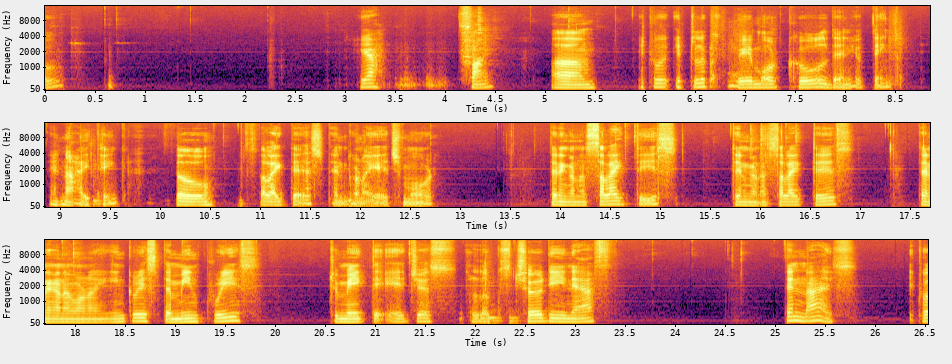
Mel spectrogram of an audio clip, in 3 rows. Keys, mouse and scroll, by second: 0.6 click, 1.3 click, 2.2-4.5 middle drag, 4.6 scroll up 2, 4.8 middle click, 5.5 scroll down 2, 5.7-7.0 middle drag, 7.1 scroll down 1, 7.3 middle click, 8.5 scroll up 1, 9.1 click, 9.3 Tab, 10.5 click, 10.8 Tab, 12.2 scroll up 1, 12.4 middle click, 13.0-13.6 scroll up 1, 14.6 alt+click, 16.3 alt+shift+click, 17.9 click, 19.1-21.3 drag, 22.1 Tab, 22.7-23.8 middle drag, 23.8-24.2 scroll down 2, 24.2 middle click, 25.0-26.5 middle drag.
